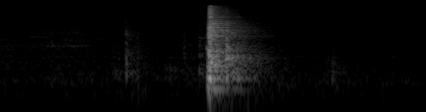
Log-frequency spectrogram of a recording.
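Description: One sharp click about a second in with a short ring-out, with a couple of faint ticks before and after it, as the rice is being started.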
